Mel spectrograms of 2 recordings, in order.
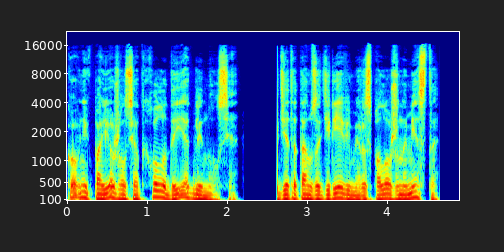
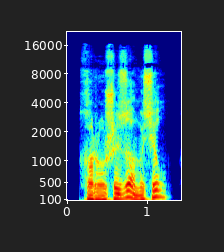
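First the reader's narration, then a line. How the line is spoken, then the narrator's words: Snorting chuckle. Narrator (Russian): хмыкнул Бран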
